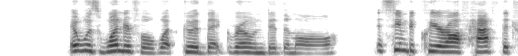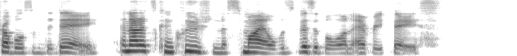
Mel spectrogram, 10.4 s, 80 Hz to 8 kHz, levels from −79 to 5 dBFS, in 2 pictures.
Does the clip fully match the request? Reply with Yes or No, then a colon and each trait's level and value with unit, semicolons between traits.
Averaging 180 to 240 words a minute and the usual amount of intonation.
Yes: average, 185 wpm; average, 4.1 semitones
